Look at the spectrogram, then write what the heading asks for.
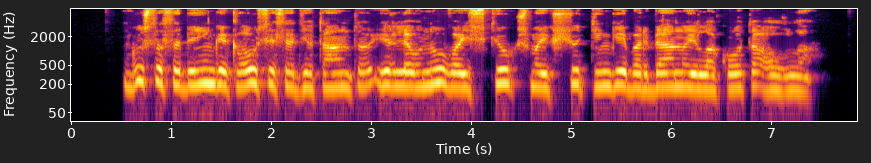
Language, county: Lithuanian, Kaunas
